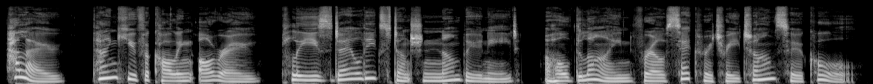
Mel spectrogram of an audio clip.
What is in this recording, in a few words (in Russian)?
Англоязычная запись диктора на IVR; ДИКТОРЫ ДЛЯ IVR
